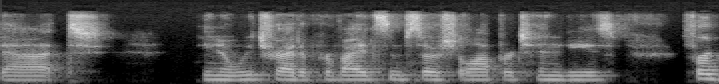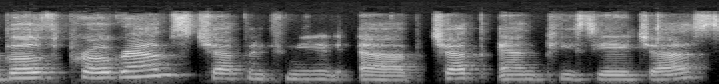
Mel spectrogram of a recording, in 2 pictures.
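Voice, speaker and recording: This woman's voice sits fairly low in pitch, with fairly even intonation. It is a plain, everyday voice. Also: quiet background. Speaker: program administrator presenting to parents. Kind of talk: webinar presentation.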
